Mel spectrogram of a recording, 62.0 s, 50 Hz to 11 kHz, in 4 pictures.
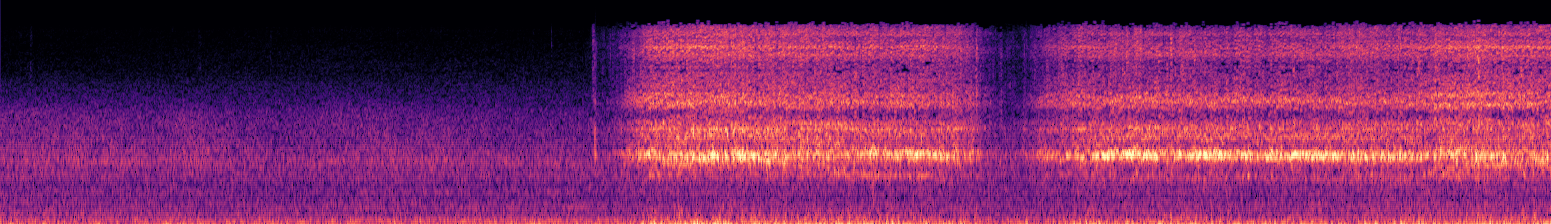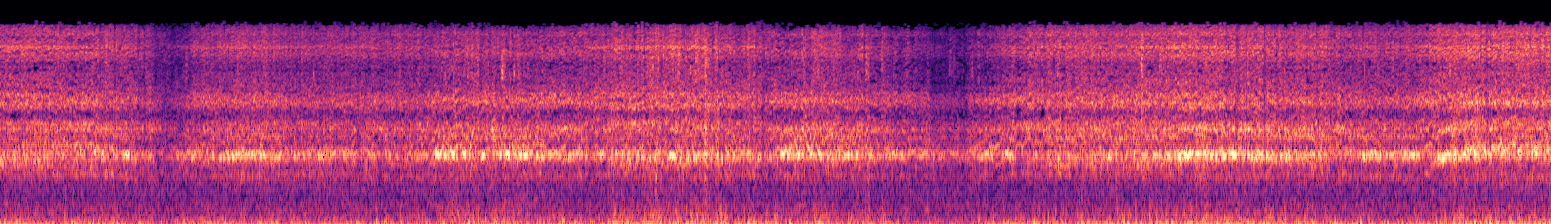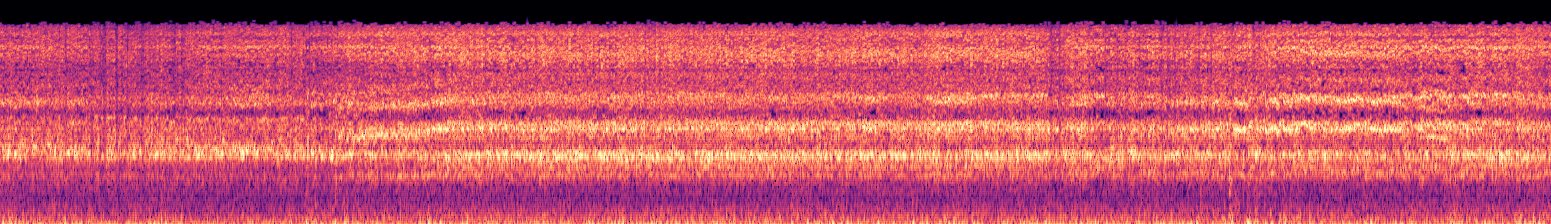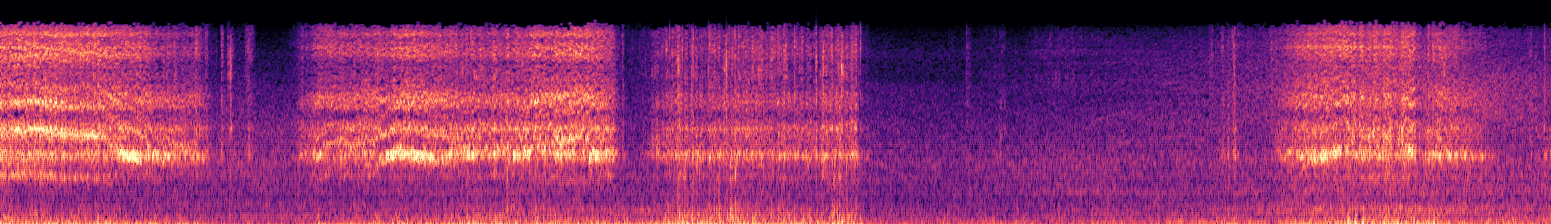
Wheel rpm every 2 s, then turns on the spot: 0, 0, 10, 110, 90, 70, 90, 110, 90, 80, 80, 80, 70, 130, 110, 160, 160, 190, 230, 230, 230, 220, 220, 190, 40, 110, 60, 20, 0, 60, 70.
52-56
